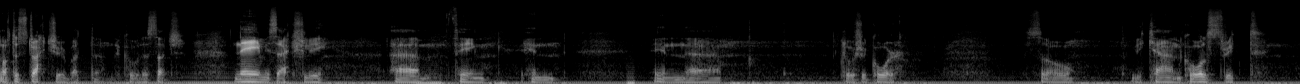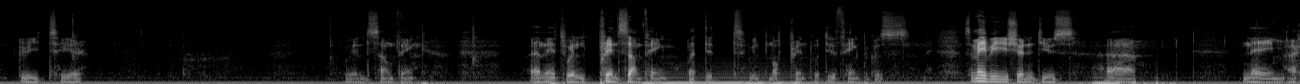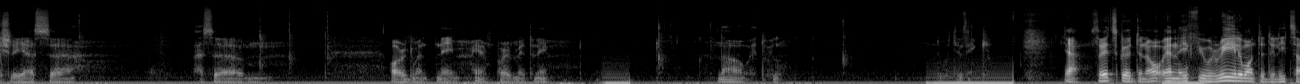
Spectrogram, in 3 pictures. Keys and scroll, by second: 6.9 Return, 7.5 Return, 7.8-17.6 typing, 17.7 alt+Return, 24.7 Left, 24.9 Right, 25.1 Right, 25.5 BackSpace, 25.7 BackSpace, 25.8 s, 26.8 Escape, 28.6 s, 28.9 Escape, 29.3 Escape, 32.6 alt+Return, 33.1 Escape, 33.4 Down, 33.9 Down, 34.4 alt+Return, 35.3 Escape.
